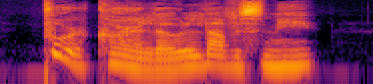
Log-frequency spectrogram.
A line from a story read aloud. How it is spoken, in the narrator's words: said she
